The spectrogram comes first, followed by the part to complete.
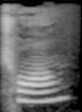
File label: "chuang2", chinese; Giáo trình Hán ngữ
